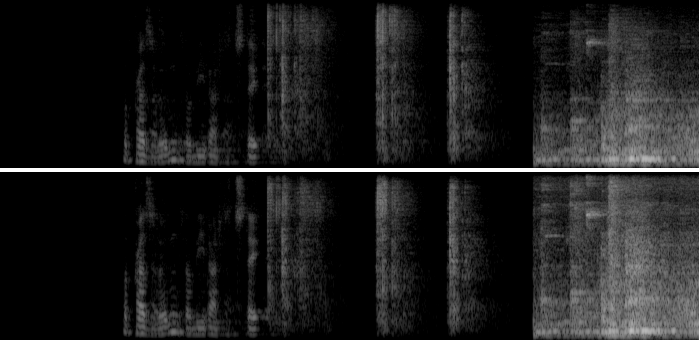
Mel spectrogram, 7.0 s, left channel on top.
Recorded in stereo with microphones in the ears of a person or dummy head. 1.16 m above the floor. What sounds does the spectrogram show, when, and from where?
1.2 s a man speaking: 30° right (ahead or behind), 1.4 m
2.7 s a crack: centre (ahead or behind), 3 m
5.3 s a sliding door: 55° right (ahead or behind), 0.8 m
